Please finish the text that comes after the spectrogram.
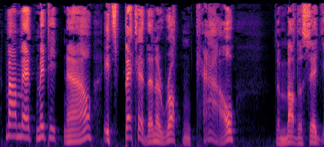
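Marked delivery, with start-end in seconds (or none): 0.1-3.2 high, insistent little lad; boy crying out. A narrator's reading. Jack urging his mother to admit it, boy crying out. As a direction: plead the case in a high boy's voice. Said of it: "Young Jack cried".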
